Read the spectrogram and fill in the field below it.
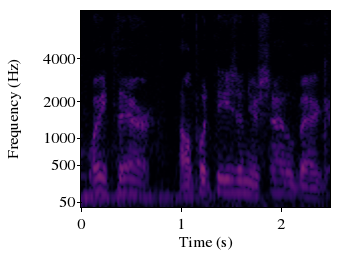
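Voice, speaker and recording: A man's put-on character voice, raspy and medium in pitch, at a moderate pace over clear background noise. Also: ordinary pitch variation. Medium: video game. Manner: polite, earnest.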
